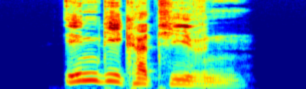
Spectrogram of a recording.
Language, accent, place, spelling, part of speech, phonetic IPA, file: German, Germany, Berlin, Indikativen, noun, [ˈɪndikatiːvn̩], De-Indikativen.ogg
- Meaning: dative plural of Indikativ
